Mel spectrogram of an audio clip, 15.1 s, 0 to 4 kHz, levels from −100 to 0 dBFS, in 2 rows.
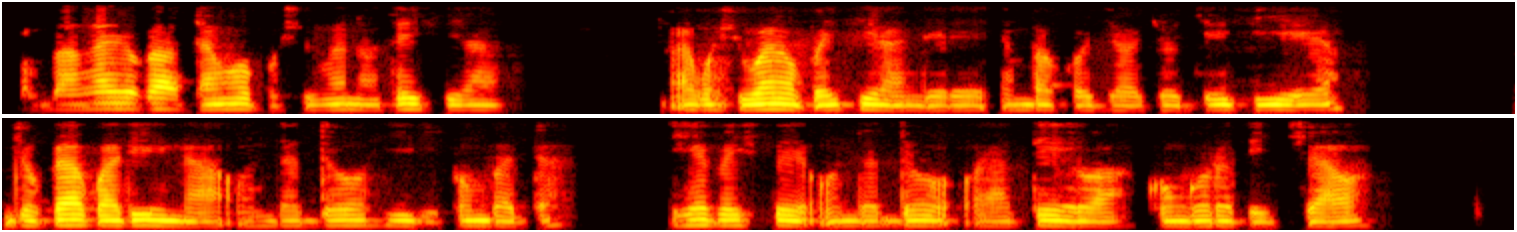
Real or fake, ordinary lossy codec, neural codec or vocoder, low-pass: real; AAC, 24 kbps; none; 3.6 kHz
